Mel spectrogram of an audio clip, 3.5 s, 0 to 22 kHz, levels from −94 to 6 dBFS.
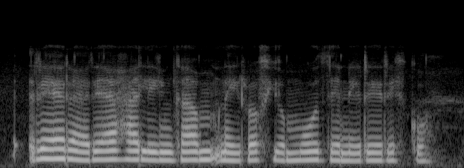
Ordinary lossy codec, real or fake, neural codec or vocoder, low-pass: none; real; none; 7.2 kHz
